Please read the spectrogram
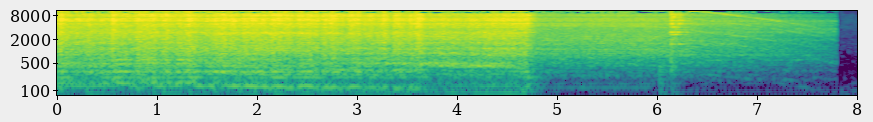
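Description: Handheld power tool running loud and steady, switched off about five seconds in and winding down with a falling whine; the sound cuts off just before the end.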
